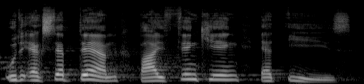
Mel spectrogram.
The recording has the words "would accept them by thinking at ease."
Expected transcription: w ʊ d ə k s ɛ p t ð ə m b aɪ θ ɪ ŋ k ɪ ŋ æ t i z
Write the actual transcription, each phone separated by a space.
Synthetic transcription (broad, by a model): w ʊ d ə k s ɛ p t ð ə m b aɪ θ ɪ ŋ k ɪ ŋ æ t i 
